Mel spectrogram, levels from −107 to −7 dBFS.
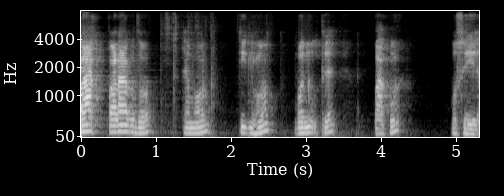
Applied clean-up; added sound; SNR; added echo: neural mask model DeepFilterNet 3.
